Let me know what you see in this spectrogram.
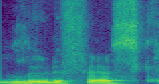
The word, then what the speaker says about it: lutefisk: Uh, and then yeah, so why do I pronounce it lutefisk? Lutefisk is very much the upper Midwestern way of saying this.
